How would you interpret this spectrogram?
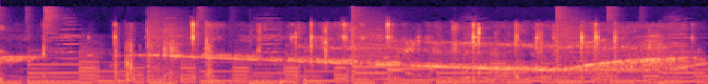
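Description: A police siren wails steadily, its tone sliding slowly downward and then climbing again, layered over a busy, cluttered background hum with no talking.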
